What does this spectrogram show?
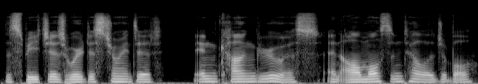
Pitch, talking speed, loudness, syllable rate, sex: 120 Hz, 90 wpm, -18 LUFS, 4.7 syllables/s, male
